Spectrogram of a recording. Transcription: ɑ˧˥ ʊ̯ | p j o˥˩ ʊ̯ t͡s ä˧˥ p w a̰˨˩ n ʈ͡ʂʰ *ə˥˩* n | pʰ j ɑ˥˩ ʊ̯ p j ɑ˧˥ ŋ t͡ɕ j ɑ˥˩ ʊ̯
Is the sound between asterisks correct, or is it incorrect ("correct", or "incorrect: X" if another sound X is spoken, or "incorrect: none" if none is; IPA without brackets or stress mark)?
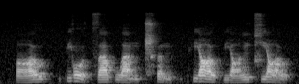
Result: correct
